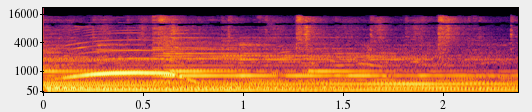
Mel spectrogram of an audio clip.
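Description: Live band music: sustained keyboard chords, with a single pitched note that swoops up and falls away within the first second.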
